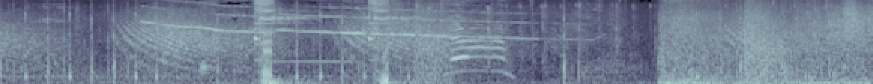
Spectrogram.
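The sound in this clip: Bomb blasts and gunfire-like sounds in a video game: many sharp pops and crackles, two louder bursts, then a sustained, loud, noisy roar near the end.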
